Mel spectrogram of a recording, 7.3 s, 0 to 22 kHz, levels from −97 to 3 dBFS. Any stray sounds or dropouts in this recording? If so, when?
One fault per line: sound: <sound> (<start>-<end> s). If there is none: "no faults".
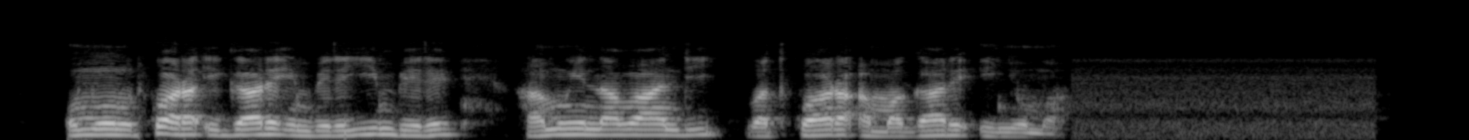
no faults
